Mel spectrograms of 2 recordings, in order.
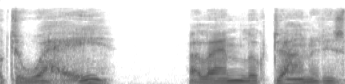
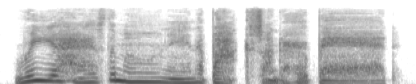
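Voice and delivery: put-on higher lilting little-girl voice; sing-song small child; 9 semitones higher than usual. A narrator's reading. Entranced girl tells the boys a secret, sing-song child voice. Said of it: "She lilted this in the sing-song voice of a small child".

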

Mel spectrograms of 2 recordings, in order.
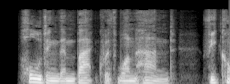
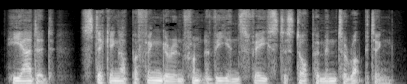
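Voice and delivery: ordinary delivery, nothing marked

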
